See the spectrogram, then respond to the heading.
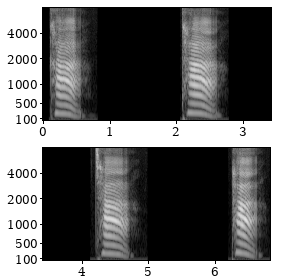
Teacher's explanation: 가, 다, 바, 자와 발음은 비슷한데 공기를 더 많이 밖으로 내면서 발음합니다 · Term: 거센소리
